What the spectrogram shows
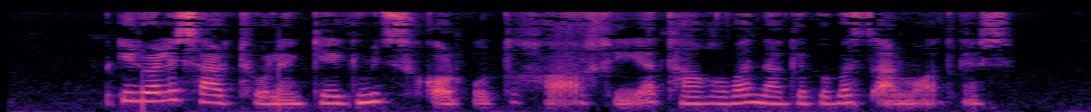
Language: Georgian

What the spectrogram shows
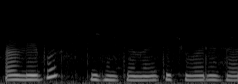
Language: Kashmiri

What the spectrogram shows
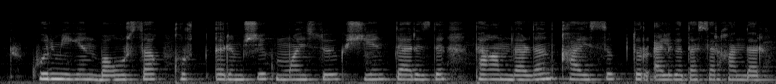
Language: Kazakh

